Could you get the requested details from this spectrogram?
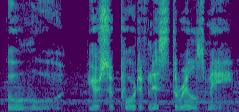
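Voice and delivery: soft, purring mock admiration; sultry teasing voice. A narrator's reading. Shar teases again.

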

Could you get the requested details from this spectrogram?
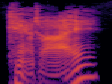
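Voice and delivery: low, soft, sneering retort; dripping sarcasm. A narrator's reading. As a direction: drip sarcasm on it. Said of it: "his voice dripping sarcasm".

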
